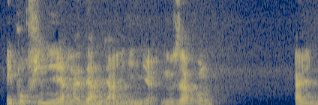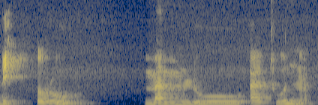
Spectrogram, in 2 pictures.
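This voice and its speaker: A man teaching Arabic reading in an informal video lesson, speaking directly and encouragingly to the learner and slowly sounding out each word. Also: mid-range voice, echoey room, muffled recording. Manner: slows down to sound out words carefully.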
